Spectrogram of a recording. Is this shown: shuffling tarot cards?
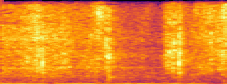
yes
